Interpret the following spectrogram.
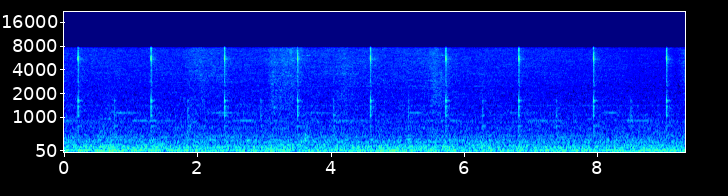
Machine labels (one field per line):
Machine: valve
